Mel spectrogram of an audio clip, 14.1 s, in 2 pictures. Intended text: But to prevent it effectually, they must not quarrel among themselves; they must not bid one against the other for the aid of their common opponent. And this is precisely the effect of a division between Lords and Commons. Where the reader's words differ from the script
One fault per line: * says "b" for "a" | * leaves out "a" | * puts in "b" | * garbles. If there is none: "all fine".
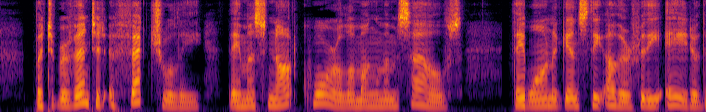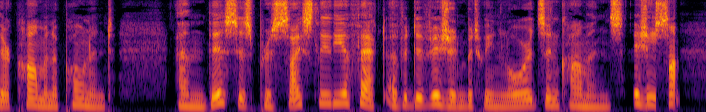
* leaves out "must not bid"
* garbles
